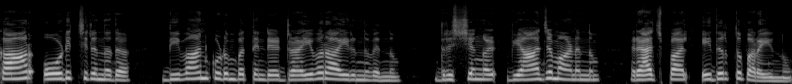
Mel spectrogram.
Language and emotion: Malayalam, neutral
